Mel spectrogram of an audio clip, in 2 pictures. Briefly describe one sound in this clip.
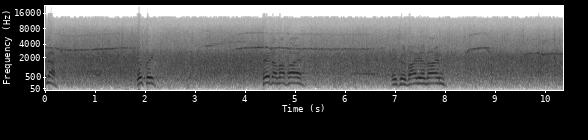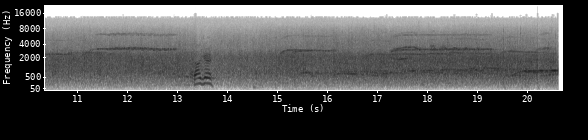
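A large crowd applauds and cheers loudly in a big echoing hall.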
